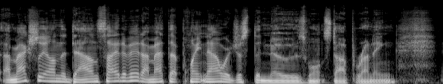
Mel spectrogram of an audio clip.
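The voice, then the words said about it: Nasal voice from a cold. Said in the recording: “I apologize if I sound a little nasally today”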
